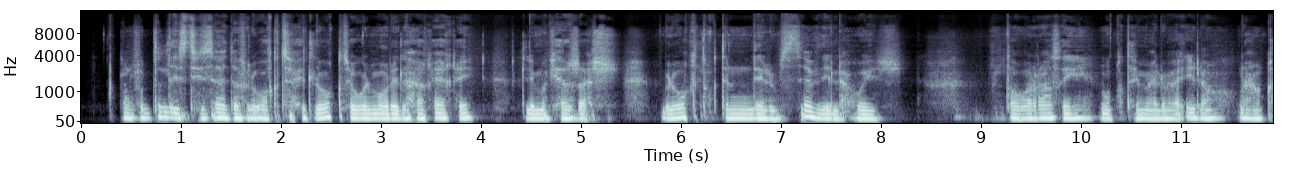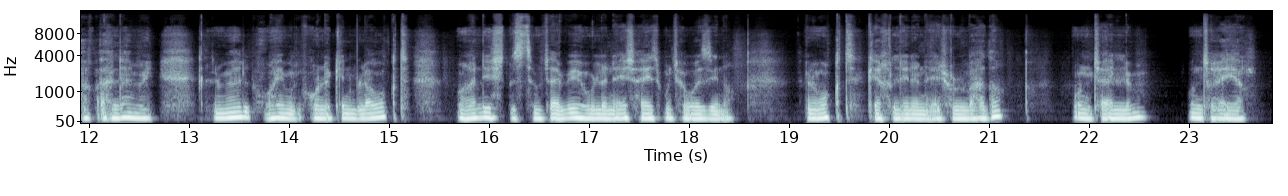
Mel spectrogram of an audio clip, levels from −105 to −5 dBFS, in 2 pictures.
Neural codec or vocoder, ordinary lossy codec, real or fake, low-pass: vocoder, 44.1 kHz, 128 mel bands, Pupu-Vocoder; none; fake; 14.4 kHz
